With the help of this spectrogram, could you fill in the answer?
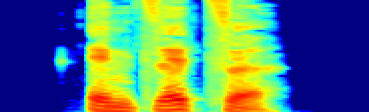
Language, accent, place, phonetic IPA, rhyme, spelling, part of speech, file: German, Germany, Berlin, [ɛntˈzɛt͡sə], -ɛt͡sə, entsetze, verb, De-entsetze.ogg
- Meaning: inflection of entsetzen: 1. first-person singular present 2. first/third-person singular subjunctive I 3. singular imperative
